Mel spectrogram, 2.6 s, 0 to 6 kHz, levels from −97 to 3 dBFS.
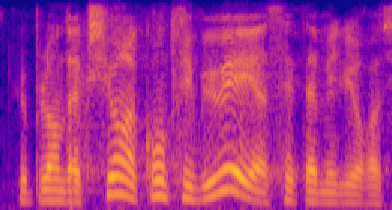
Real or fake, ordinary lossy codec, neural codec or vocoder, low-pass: real; Opus, 24 kbps; none; 5.4 kHz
